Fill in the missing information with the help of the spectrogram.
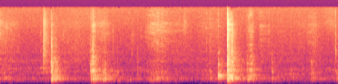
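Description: A few brief scrapes and knocks as a marker is drawn along a ruler held against a whiteboard, the ruler shifting on the board between strokes, the loudest cluster about four and a half seconds in.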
